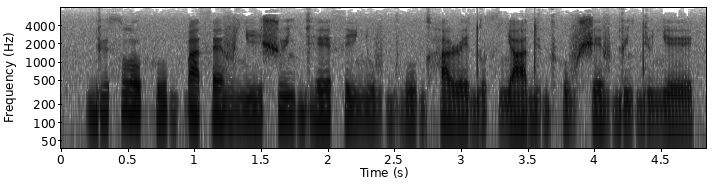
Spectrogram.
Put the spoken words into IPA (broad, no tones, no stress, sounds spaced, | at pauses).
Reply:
ɡ y θ lˠ u h u ɡ ɓ a θ ɛ v ʎ i ʃ y lʲ ɡʱ e θ i ʎ u v ɡʱ u ɡ h a ɭ e d u θ ʎ a d y ɡ h u v ʃ e v ɡ y lʲ d y ʎ e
